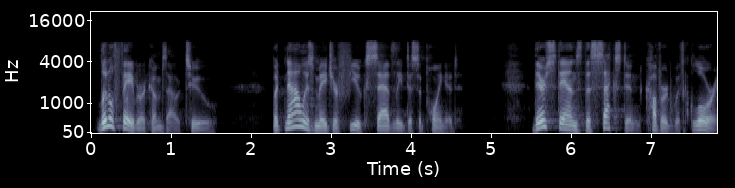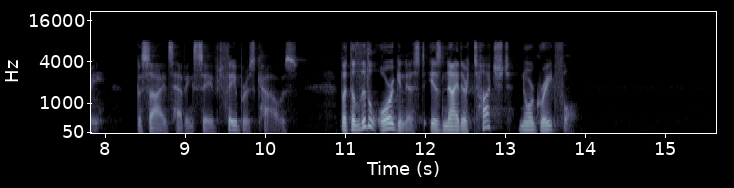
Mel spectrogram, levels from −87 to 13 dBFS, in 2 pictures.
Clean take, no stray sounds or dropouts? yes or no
yes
